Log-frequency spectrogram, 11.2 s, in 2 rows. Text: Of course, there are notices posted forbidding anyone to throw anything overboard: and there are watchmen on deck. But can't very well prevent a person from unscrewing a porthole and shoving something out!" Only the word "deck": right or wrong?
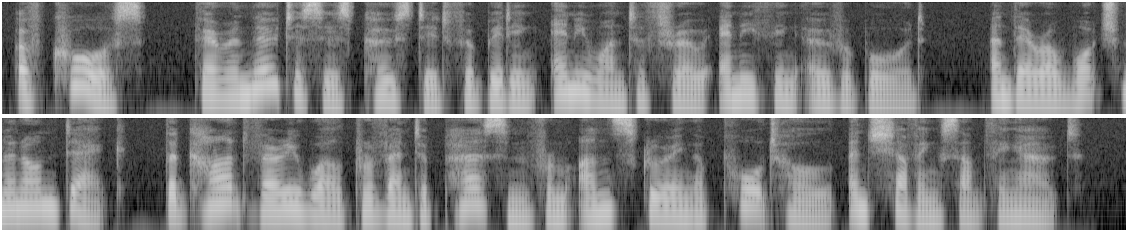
right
